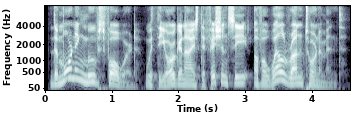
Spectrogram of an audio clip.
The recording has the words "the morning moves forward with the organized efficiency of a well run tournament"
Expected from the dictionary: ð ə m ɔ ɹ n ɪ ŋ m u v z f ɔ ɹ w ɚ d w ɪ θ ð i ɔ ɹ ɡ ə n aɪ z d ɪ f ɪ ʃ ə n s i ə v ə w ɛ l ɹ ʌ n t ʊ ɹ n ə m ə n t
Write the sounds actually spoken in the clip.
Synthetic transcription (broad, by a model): ð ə m ɔ ɹ n ɪ ŋ m u v z f ɔ ɹ w ɚ d w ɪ ð i ɔ ɹ ɡ ə n aɪ z d ɪ f ɪ ʃ ə n s i ə v ə w ɛ l ɹ ʌ n t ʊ ɹ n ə m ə n t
